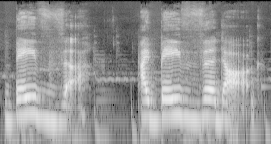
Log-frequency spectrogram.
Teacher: Now notice bathe and the both end and start with the same sound. So you can say that TH one time.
